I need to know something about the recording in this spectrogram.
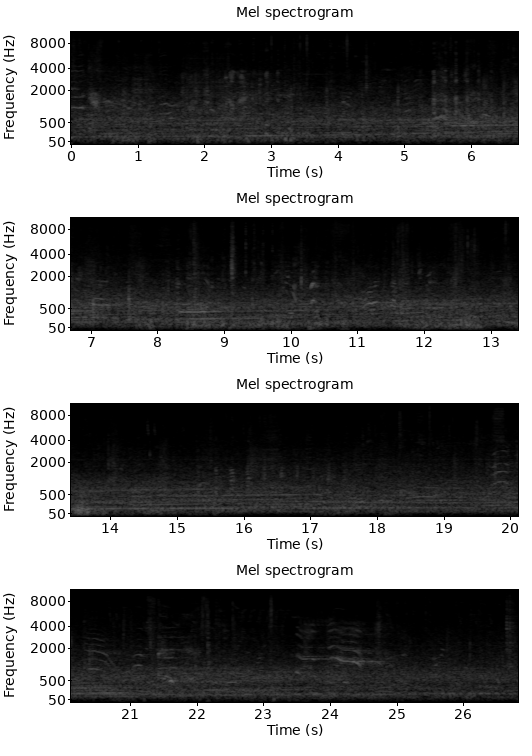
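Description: A horse canters with muffled hoofbeats on sand.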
